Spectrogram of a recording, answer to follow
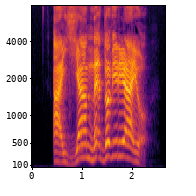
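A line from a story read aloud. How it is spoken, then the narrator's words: Shout. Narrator (Ukrainian): знову крикнув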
